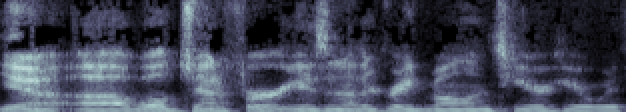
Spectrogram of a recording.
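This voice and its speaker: The voice is somewhat breathy, with a dark, mellow tone. Delivery is at a moderate pace with monotone, flat intonation. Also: man. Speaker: conservative advocacy staffer. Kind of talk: interview. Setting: video call.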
